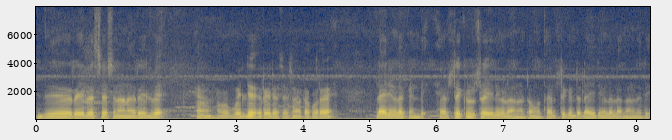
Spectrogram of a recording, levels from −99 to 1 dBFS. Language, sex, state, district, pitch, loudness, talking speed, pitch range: Malayalam, male, Kerala, Wayanad, 95 Hz, -19 LUFS, 110 wpm, 90-100 Hz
